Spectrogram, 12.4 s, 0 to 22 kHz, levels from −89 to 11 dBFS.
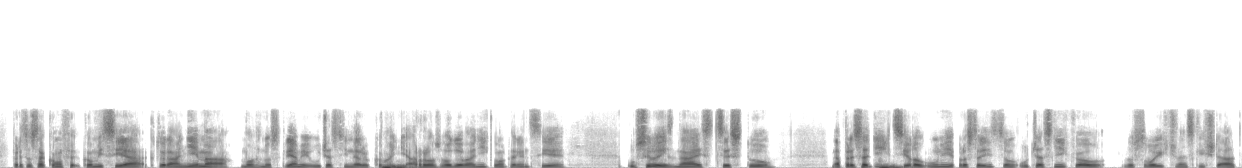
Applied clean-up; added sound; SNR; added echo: neural diffusion model UNIVERSE++.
